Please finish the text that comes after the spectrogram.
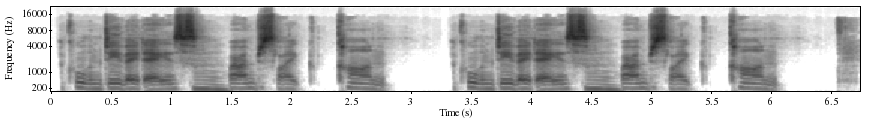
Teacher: Notice that does not make a /t/ sound at the end of the word 'can't'.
